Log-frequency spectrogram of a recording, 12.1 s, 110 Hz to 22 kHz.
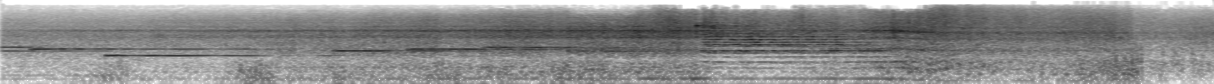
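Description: A KRL JR 205 electric commuter train rolls into Klari station with a steady rumble and wind, a horn toot sounding midway over the long, continuous drone.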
